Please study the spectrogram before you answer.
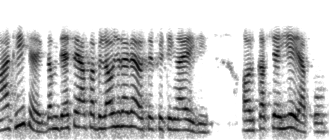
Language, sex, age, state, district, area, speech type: Hindi, female, 45-60, Uttar Pradesh, Azamgarh, rural, conversation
